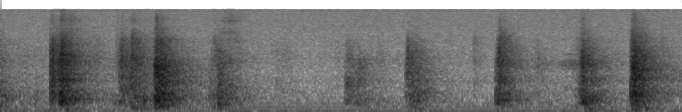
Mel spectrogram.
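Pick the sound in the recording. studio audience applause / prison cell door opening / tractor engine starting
prison cell door opening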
